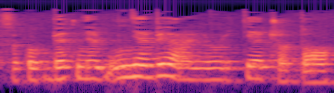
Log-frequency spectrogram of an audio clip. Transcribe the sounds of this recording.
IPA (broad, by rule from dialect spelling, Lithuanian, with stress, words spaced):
sɐˈkɐʊ bʲɛt nʲɛ nʲɛˈbʲeːrɐ jɛʊ ɪr ˈtʲeːt͡ʃʲoː ˈtoː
